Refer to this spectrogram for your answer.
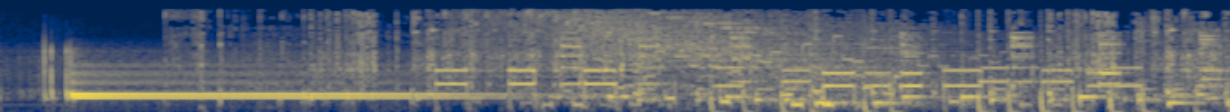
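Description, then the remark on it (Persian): A sustained electronic tone gives way to a rapid series of short, beeping telephone keypad tones as the Radio Farda voicemail phone number is dialed, layered over a busy, buzzing electronic background with no voices. “شماره تلفن پیامگیر رادیو فردا”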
